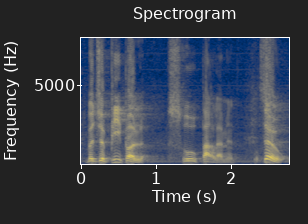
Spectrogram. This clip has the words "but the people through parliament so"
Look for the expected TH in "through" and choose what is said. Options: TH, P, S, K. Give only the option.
S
